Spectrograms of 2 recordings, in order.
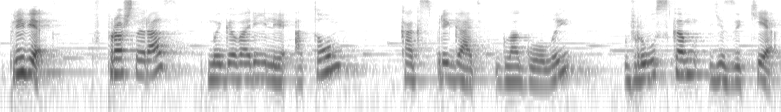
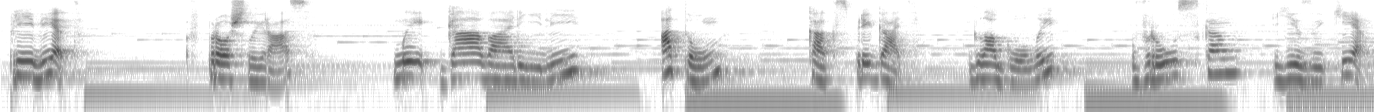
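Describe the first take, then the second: First: The phrase is spoken at a normal pace. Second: The phrase is spoken at a slower pace.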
